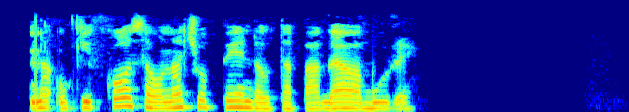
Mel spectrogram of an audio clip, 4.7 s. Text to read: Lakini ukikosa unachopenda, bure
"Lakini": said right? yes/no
no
